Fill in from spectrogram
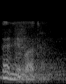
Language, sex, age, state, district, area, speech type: Dogri, female, 18-30, Jammu and Kashmir, Kathua, rural, spontaneous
